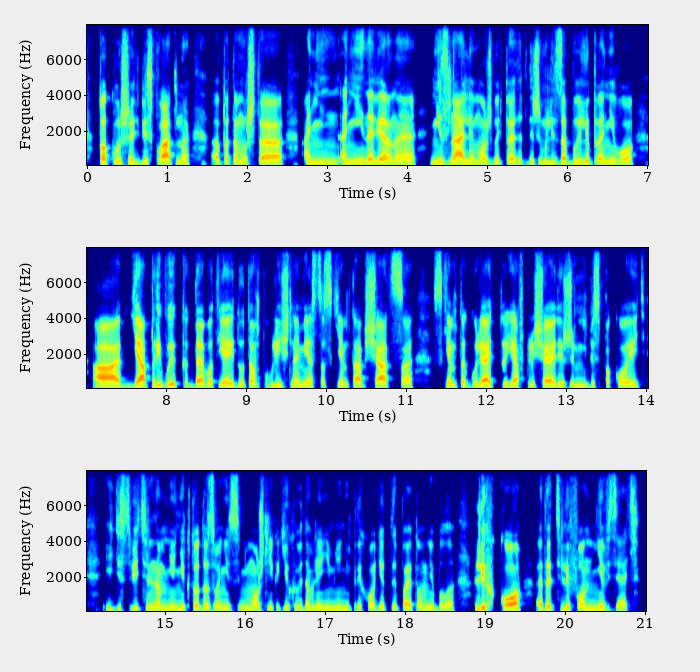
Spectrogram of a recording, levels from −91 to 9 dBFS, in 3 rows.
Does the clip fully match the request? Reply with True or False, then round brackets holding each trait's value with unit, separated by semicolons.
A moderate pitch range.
True (3.1 semitones)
